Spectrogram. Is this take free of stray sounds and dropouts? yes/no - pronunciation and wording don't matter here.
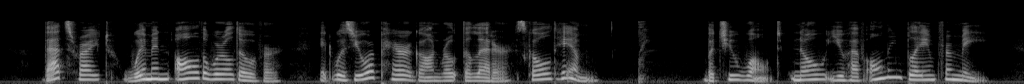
no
